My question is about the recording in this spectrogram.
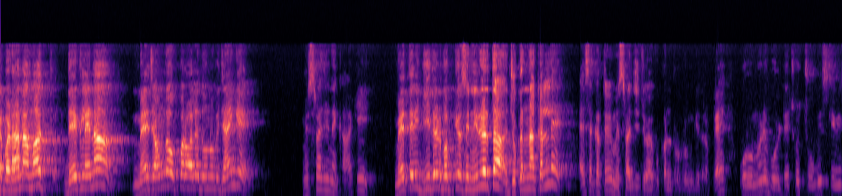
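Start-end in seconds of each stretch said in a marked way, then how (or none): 0.0-3.8 higher, much louder yelled warning; loud warning shout. Acted. Insulator yells a warning to Mishra ji, high and loud. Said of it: "ये भी बोला जोर से". 5.9-8.4 higher, louder scornful retort; defiant shout. Acted. Mishra ji scorns the insulator's threats, loud.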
